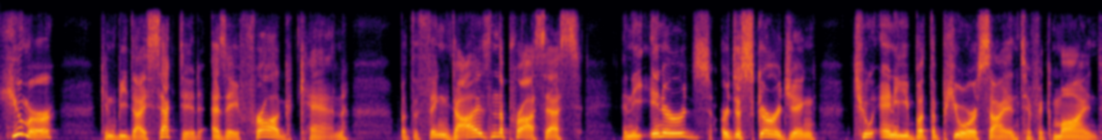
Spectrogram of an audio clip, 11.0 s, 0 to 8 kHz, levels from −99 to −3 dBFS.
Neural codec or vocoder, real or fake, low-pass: none; real; 7.2 kHz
